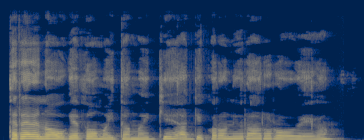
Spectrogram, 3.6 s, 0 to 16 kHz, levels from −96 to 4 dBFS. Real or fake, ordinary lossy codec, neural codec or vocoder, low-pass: real; none; none; 14.4 kHz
